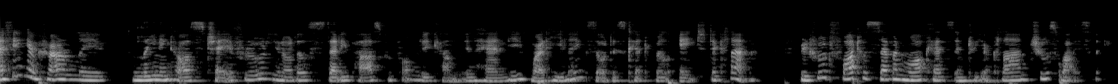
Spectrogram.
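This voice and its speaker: A woman speaks with a non-native accent. Her voice is somewhat breathy, with ordinary pitch variation. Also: medium pitch for a woman, moderate pace. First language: not English. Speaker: gaming YouTuber. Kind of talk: casual gameplay commentary. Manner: halting.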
